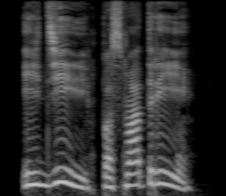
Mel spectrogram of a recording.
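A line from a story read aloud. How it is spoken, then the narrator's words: Shout. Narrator (Russian): крикнул он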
